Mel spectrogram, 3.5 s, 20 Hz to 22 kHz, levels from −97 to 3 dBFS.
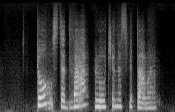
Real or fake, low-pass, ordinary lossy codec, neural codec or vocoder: fake; 19.8 kHz; none; codec, 44.1 kHz, 0.9 kbps, DAC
